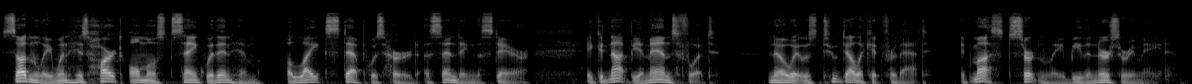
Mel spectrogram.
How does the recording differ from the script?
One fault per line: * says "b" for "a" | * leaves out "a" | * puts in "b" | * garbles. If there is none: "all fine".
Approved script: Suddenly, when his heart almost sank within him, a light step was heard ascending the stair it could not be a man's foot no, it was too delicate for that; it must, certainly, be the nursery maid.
all fine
